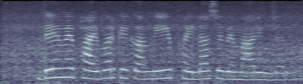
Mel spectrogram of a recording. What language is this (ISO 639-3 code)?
bho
